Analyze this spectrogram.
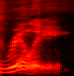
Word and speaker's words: Realy: But my last name is really. It's really but it's one L. You know it's not two L's. It's it's one L. but it's pronounced really.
